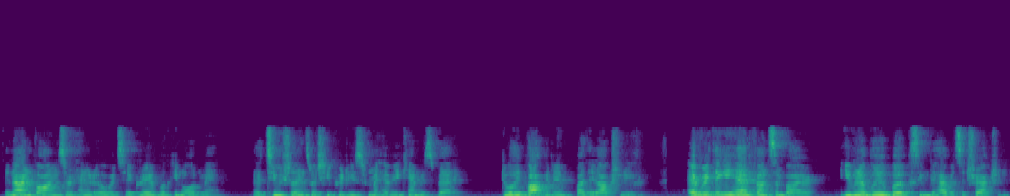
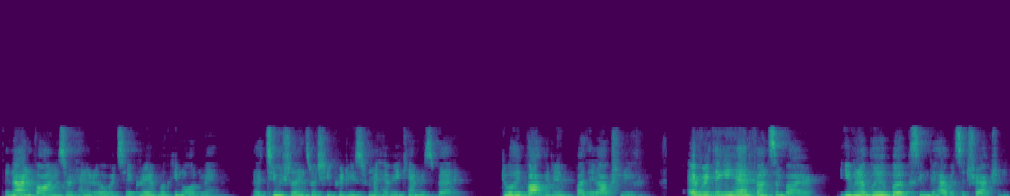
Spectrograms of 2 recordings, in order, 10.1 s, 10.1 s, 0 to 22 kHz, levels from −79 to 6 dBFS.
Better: second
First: noise reduction (neural separator model SepFormer DNS4)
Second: none

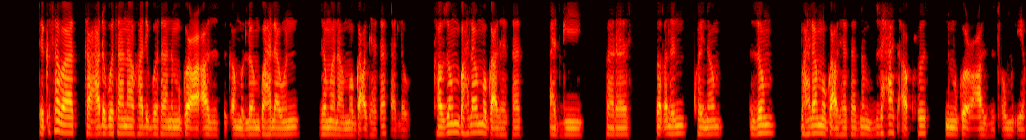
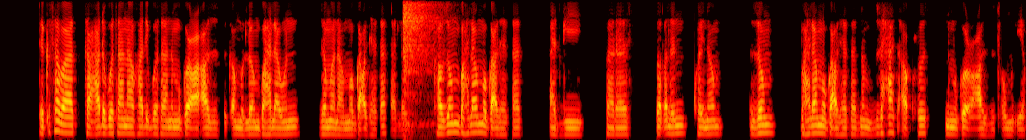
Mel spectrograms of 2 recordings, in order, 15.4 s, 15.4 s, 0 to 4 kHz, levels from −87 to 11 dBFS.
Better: first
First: none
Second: background sound (Hi-hat); 8 dB below the speech

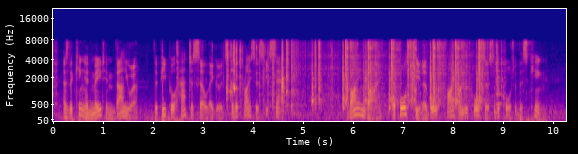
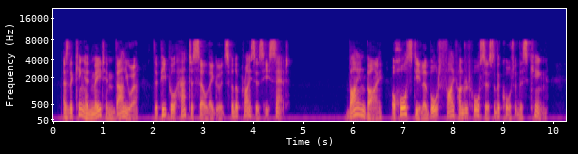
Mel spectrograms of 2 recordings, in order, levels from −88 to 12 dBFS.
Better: second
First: background sound (Coin (dropping)); as loud as the speech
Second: none

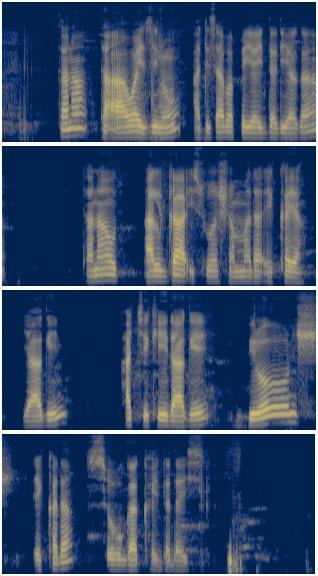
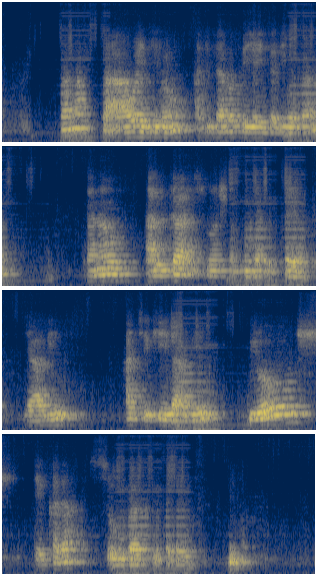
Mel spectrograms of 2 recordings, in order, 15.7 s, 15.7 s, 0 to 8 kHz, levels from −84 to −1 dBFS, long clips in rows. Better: first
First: none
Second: noise reduction (neural separator model SepFormer DNS4)

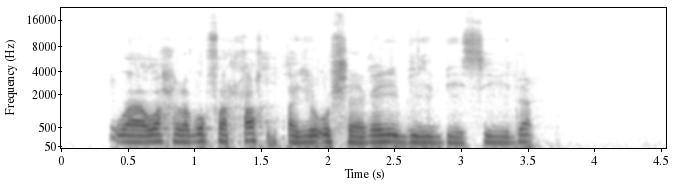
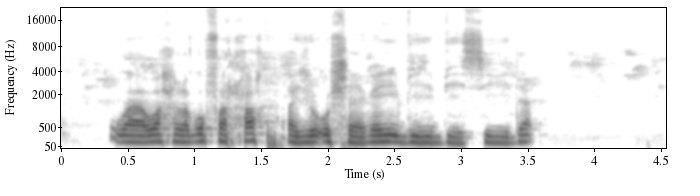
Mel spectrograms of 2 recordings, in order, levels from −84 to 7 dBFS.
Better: second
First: noise reduction (neural mask model RNNoise)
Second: none

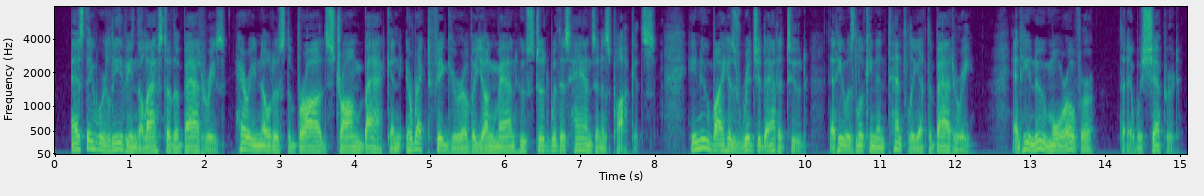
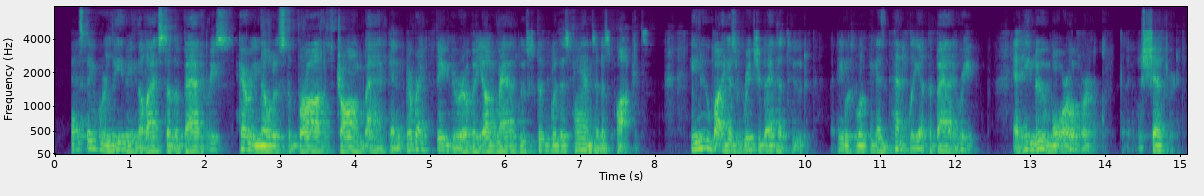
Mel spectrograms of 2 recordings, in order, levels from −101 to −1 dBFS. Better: first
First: none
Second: noise reduction (neural mask model DeepFilterNet 3)

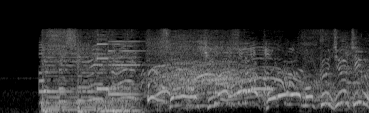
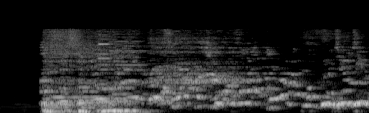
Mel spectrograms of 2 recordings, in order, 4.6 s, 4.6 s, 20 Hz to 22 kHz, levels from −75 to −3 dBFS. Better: first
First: none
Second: noise reduction (classical method WPE with log-MMSE)

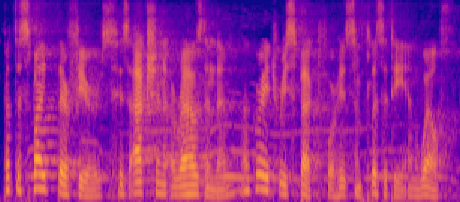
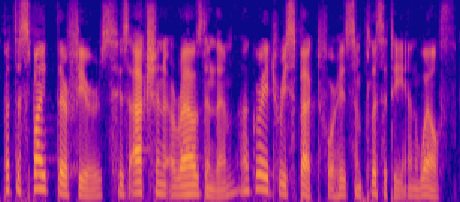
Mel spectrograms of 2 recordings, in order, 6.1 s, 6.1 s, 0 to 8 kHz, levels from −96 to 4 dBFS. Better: second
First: background sound (Dog); 18 dB below the speech // room echo; dies away in 1.4 s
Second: none

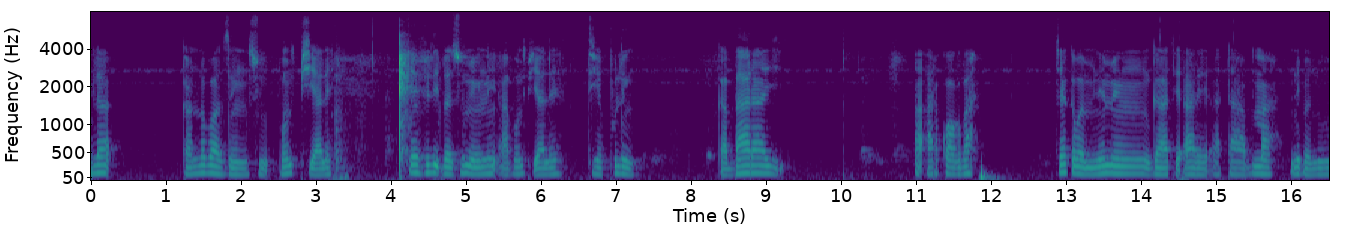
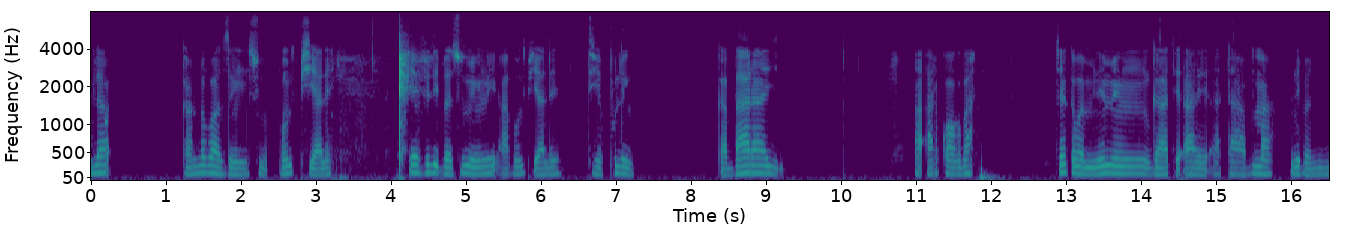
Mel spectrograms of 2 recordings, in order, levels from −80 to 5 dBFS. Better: first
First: none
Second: noise reduction (neural diffusion model UNIVERSE++)

